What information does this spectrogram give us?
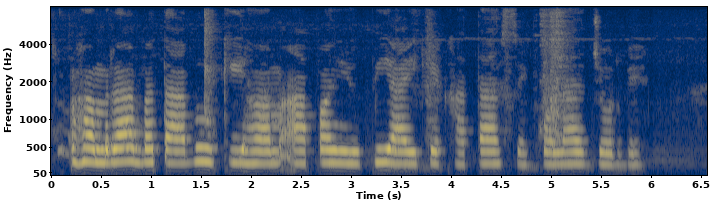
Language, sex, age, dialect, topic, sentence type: Maithili, female, 25-30, Eastern / Thethi, banking, question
